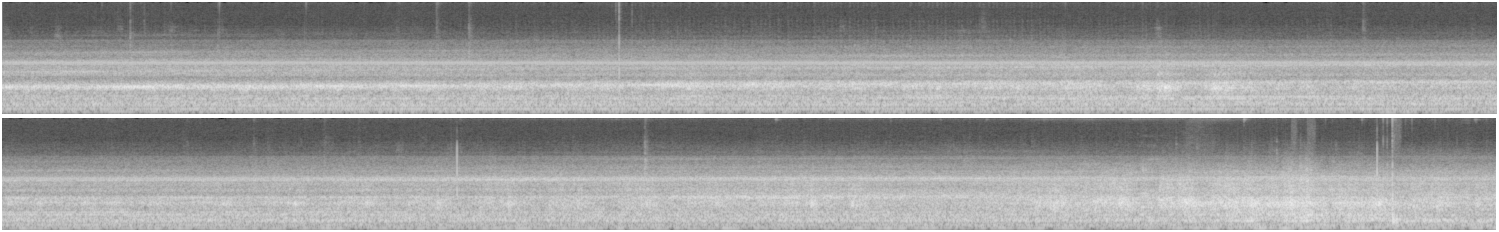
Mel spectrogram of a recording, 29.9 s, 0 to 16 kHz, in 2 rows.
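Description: Steady running noise heard inside the cabin of a Hokuriku Shinkansen E7/W7-series train travelling at speed, the continuous sound of wheels on rail and the air outside. It grows somewhat louder a few seconds before the end.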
